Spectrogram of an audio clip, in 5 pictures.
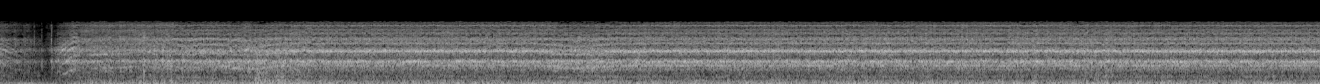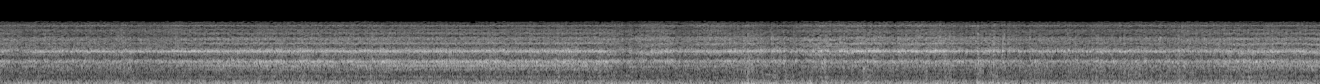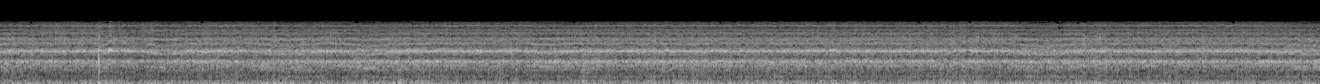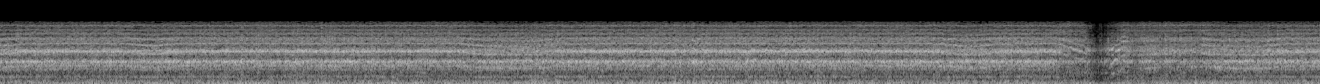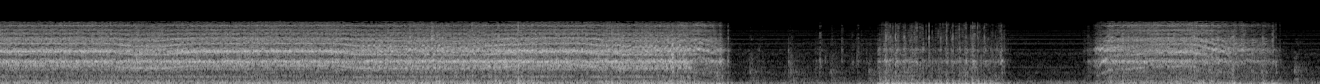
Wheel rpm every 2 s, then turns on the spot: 110, 220, 230, 230, 230, 240, 230, 230, 230, 230, 220, 230, 230, 230, 230, 230, 230, 230, 230, 230, 230, 230, 230, 230, 230, 160, 220, 230, 220, 200, 20, 20, 90.
60-62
